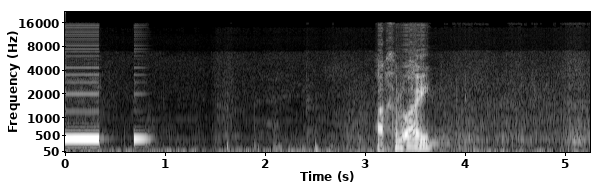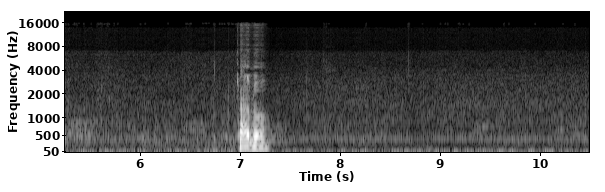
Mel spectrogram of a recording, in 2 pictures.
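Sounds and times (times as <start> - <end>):
telephone call connecting tone: 0.0 - 0.9
speech: 3.1 - 3.8, 7.0 - 7.4.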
